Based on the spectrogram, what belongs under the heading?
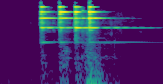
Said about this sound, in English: I didn't know it was a bell. Oh, damn. It's a bell. Explains that. Why is there a bell with a happy face in here?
